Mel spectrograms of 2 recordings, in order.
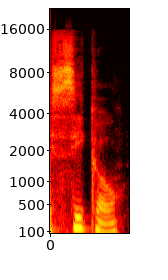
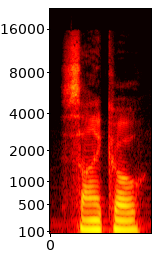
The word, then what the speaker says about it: psycho: this down psycho physical a lot of people say Seco but it's in English it's Psy psycho physical Therapeutics here with Pew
